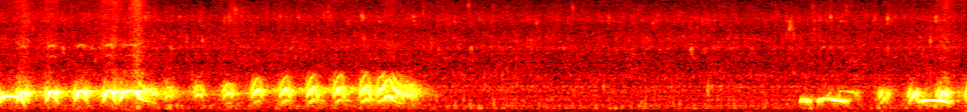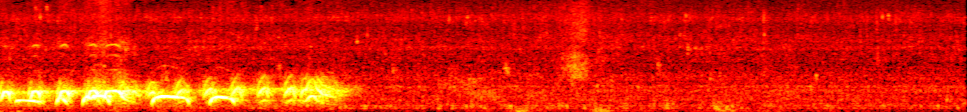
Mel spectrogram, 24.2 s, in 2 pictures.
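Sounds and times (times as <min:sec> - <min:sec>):
scops owl hooting: 0:00.0 - 0:05.4, 0:10.0 - 0:16.5.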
